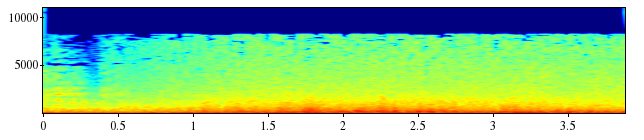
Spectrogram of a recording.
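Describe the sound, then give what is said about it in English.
A thunderstorm with heavy rain pours down steadily, its dense hiss underpinned by a deep, rolling rumble of thunder and gusty wind, loud with no voices. “Bane's challenge hung in the air, as if the relentless sheets of rain had somehow trapped his words.”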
